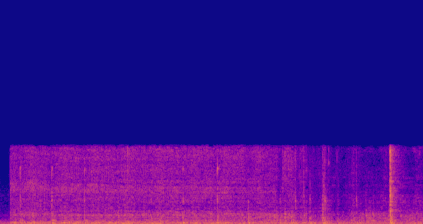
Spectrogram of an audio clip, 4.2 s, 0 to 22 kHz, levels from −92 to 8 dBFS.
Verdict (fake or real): real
